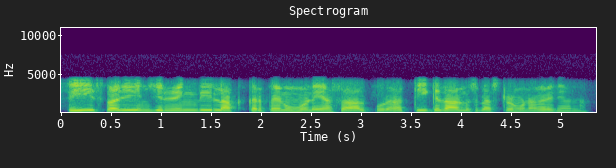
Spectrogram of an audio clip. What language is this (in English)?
Punjabi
